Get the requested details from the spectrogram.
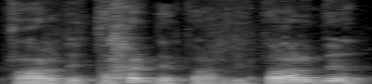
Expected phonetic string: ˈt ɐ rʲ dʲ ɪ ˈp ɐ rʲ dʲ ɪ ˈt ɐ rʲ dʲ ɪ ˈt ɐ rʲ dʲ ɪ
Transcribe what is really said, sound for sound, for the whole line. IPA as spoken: ˈt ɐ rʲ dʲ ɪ ˈt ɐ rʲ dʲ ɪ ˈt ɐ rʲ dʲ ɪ ˈt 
